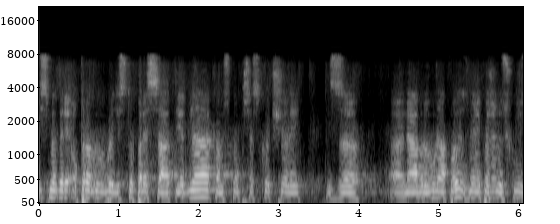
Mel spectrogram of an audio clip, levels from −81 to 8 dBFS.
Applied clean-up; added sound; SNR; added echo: neural separator model SepFormer DNS4.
